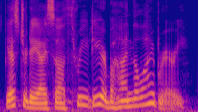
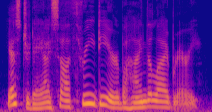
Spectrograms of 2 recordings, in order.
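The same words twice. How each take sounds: The two takes are said the same way.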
